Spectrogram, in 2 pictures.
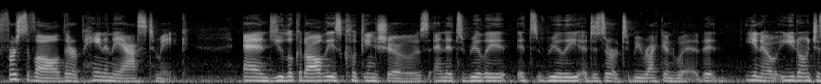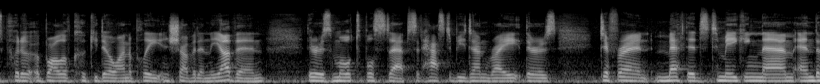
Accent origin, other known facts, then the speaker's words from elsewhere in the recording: New Jersey, United States; I'm from New Jersey, and I say macaroon because that's how I say it.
